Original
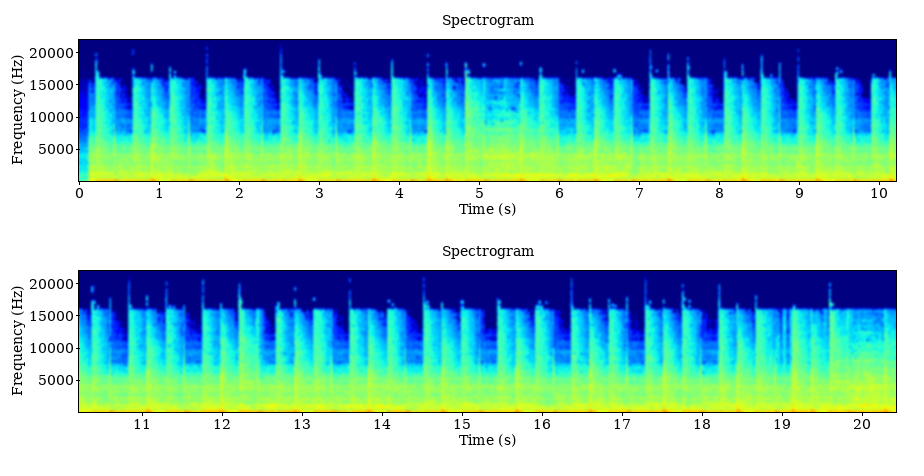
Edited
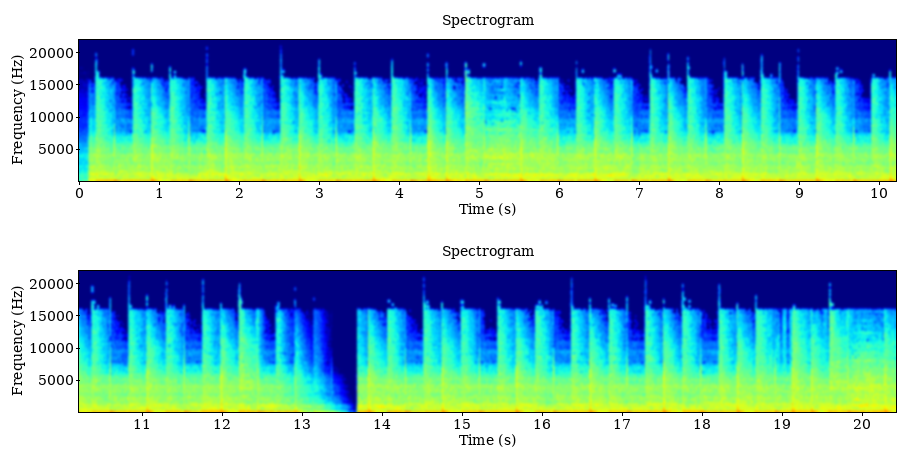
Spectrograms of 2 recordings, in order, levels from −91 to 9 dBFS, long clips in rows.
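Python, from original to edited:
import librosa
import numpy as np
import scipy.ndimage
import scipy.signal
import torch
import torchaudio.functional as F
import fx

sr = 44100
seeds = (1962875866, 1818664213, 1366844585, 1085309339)

y = fx.studio_fade_out(x, sr, start_s=12.35, length_s=1.34)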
